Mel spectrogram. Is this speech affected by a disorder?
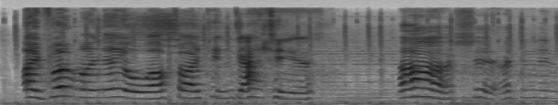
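Yes: cerebral palsy.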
